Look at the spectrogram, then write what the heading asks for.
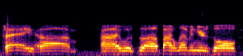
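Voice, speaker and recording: A man from Arizona calls in and tells his story plainly, his voice fairly high but flat. It comes through a dull, lo-fi line. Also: a little slow, faint music behind. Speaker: caller.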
